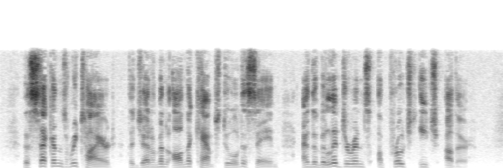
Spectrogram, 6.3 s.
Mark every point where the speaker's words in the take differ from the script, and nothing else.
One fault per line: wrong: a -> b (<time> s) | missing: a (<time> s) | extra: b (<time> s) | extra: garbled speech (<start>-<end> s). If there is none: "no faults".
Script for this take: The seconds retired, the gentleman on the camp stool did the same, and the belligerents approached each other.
missing: did (3.0 s)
